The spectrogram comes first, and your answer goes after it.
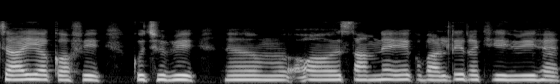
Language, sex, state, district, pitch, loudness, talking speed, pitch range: Hindi, female, Bihar, Vaishali, 210 Hz, -16 LUFS, 130 wpm, 205-215 Hz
